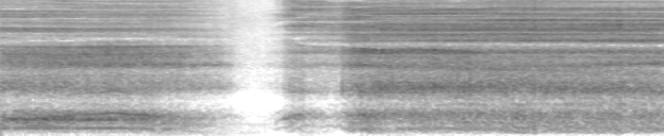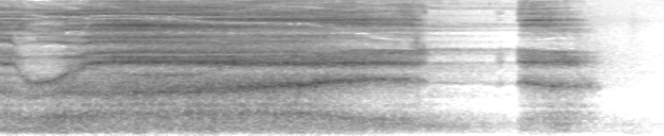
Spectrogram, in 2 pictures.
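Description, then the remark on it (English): A voice imitates the long, raspy gasp of a skeleton, a strained, breathy rasp stretched over several seconds with short breaks near the start and end, fairly loud. “It turns its head to you, and you almost hear a kind of gasp.”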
